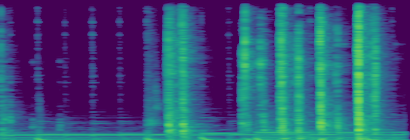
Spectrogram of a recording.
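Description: A quick run of computer keyboard keystrokes, several sharp clicks in the second second, as a value is typed in. Background music with a steady beat plays throughout.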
